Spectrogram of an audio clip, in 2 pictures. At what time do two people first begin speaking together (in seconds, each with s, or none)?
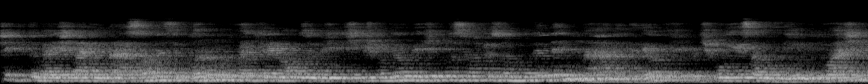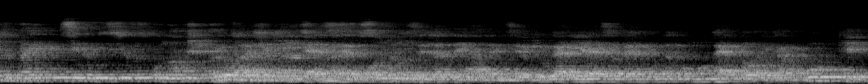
10.8 s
